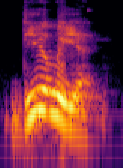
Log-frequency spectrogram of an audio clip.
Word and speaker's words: Delian: great monkey king X I get long e capitalized the Ian quotes it as in dealing cards but in dealing in Delian please pronounce correctly now I'm good so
